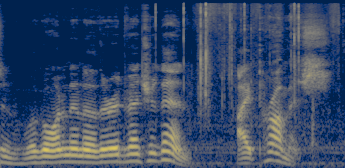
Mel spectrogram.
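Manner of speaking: calm, even read-aloud voice; steady storybook telling; story narration. A narrator's reading. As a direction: read the story gently to the kids. Reads picture book aloud.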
